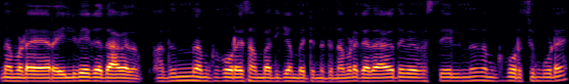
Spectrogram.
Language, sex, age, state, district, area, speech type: Malayalam, male, 45-60, Kerala, Palakkad, rural, spontaneous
